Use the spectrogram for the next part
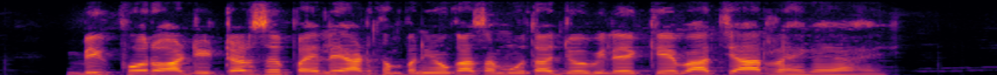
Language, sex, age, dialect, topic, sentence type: Hindi, male, 18-24, Kanauji Braj Bhasha, banking, statement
